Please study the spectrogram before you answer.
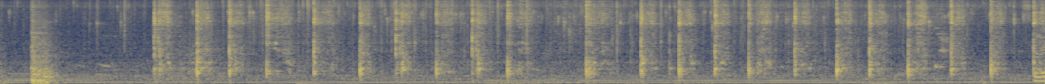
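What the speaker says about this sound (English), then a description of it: "We add the green onion, ginger into the oil to slowly to fry it." Green onion and ginger frying in hot oil, a constant close sizzle broken by a steady rhythm of spatula strokes scraping and stirring against the wok.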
